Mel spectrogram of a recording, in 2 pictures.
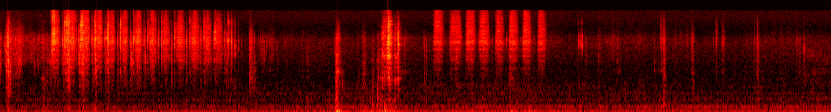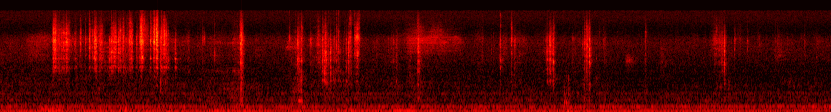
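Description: Small hard tools and objects being handled and rummaged on an electronics workbench: bursts of rapid clattering and rattling, scattered ticks, and one loud knock about five seconds in, over a steady low hum.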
